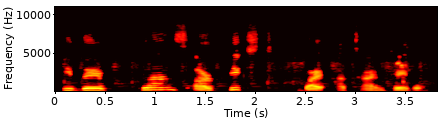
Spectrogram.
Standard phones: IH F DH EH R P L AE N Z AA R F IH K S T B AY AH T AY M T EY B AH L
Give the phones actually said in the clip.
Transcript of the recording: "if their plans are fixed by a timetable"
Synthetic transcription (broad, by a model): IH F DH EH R P L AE N S AA R F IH K S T B AY AH T AY M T EY B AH L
